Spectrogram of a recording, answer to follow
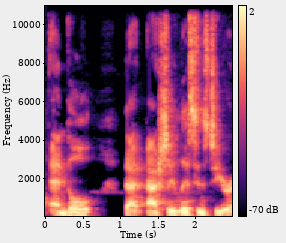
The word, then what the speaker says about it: Endel: It's Endel. Endel, like like end and then EL.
